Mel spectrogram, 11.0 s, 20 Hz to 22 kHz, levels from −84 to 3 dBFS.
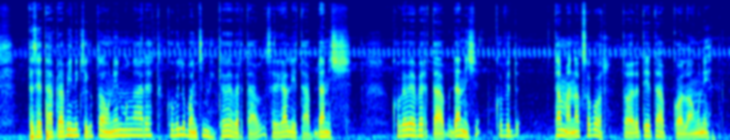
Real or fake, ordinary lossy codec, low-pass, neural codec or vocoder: fake; none; none; vocoder, 44.1 kHz, 128 mel bands every 512 samples, BigVGAN v2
